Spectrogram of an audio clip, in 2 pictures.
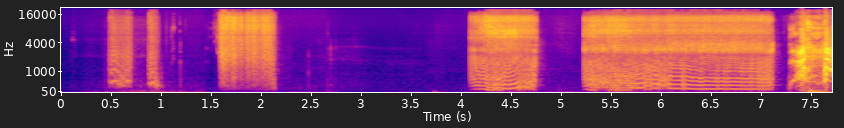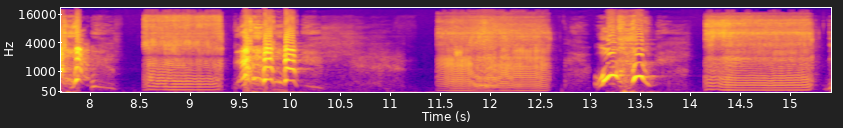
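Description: A voice imitates fart noises in a run of separate blurts, some short and sputtering, others long, buzzing and drawn out, all close and loud with short silent gaps between them.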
